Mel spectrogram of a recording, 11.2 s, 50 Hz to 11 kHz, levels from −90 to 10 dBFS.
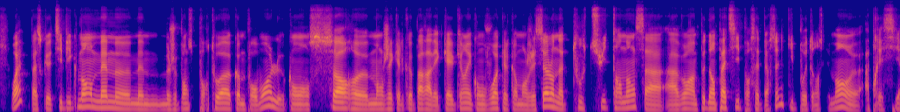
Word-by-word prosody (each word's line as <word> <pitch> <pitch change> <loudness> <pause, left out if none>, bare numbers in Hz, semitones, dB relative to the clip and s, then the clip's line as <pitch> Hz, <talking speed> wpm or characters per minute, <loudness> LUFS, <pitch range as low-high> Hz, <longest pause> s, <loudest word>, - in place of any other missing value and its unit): ouais - - +5
parce - - +1
que - - -1
typiquement 155 +5 0
même, 140 -1 +3
heu, 115 -2 +1
même 110 -2 -5
je 110 +1 -3
pense 120 +1 -6
pour - - -11
toi 125 -2 +2
comme 110 - -4
pour 105 +1 -4
moi, 175 +4 +1
le 115 -9 -5
quand 115 - -3
on 105 -1 -2
sort, 130 +1 +6
heu, 110 -1 +1
manger 115 +1 -1
quelque 110 0 -4
part 115 +1 +1
avec 100 -2 +2
quelqu'un 110 +4 +1
et 125 - +1
qu'on 110 -1 -5
voit 125 +4 0
quelqu'un 110 -2 -5
manger 105 -1 -3
seul. 165 +9 +4
On 155 - +1
a 115 - +3
tout 135 +6 -7
de 120 - -9
suite 145 0 0
tendance 140 +4 -2
à 105 -2 +3
à 105 +1 -2
avoir 120 +4 -1
un 110 - -3
peu 125 - -5
d'empathie 135 +3 +2
pour - - -10
cette 115 -3 -6
personne 215 - -4
qui 135 - -10
potentiellement, 110 +6 -3
heu, 95 - -7
apprécie - - -4
115 Hz, 260 wpm, -26 LUFS, 110-135 Hz, -, sort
